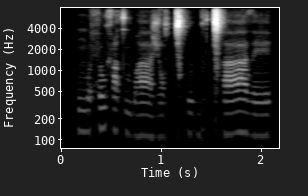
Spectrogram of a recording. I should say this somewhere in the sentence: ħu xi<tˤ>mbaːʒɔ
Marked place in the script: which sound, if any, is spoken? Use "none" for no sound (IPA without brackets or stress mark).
tˤ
